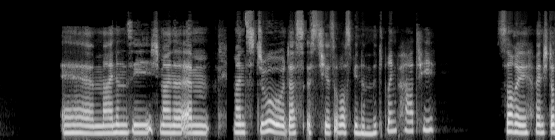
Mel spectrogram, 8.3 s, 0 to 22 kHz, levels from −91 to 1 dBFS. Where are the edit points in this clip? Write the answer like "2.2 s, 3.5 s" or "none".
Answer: 3.4 s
